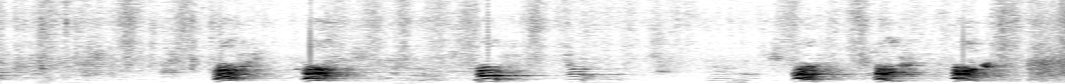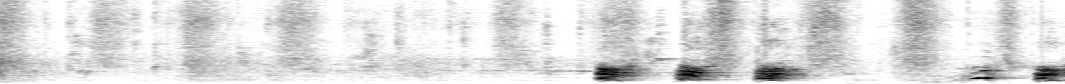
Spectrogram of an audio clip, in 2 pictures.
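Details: Belgian Malinois giving clusters of rapid, sharp barks, two or three at a time, separated by short quiet gaps, with a final group of four toward the end and low background noise throughout.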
